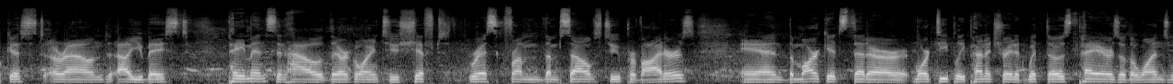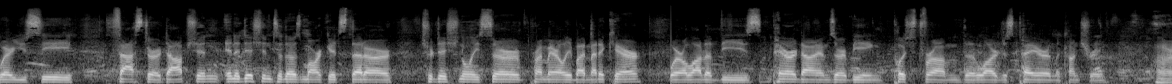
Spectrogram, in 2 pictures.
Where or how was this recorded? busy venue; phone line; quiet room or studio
busy venue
